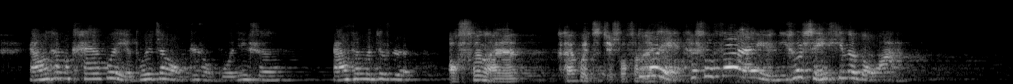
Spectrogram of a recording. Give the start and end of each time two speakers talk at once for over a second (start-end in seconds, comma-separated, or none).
none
